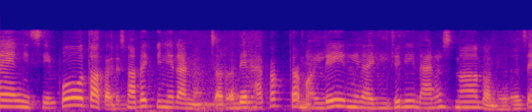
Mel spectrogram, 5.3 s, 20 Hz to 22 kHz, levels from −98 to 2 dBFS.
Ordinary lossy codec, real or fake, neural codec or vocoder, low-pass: none; fake; codec, 16 kHz, 1 kbps, X-Codec, HuBERT features, trained on general audio; 7.2 kHz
